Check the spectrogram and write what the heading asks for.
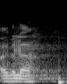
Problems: none marked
